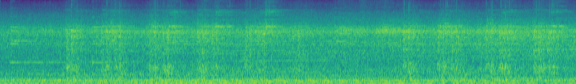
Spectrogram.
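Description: CSX diesel freight locomotives passing close by: a steady low engine drone with the wheels clacking on the rails.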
